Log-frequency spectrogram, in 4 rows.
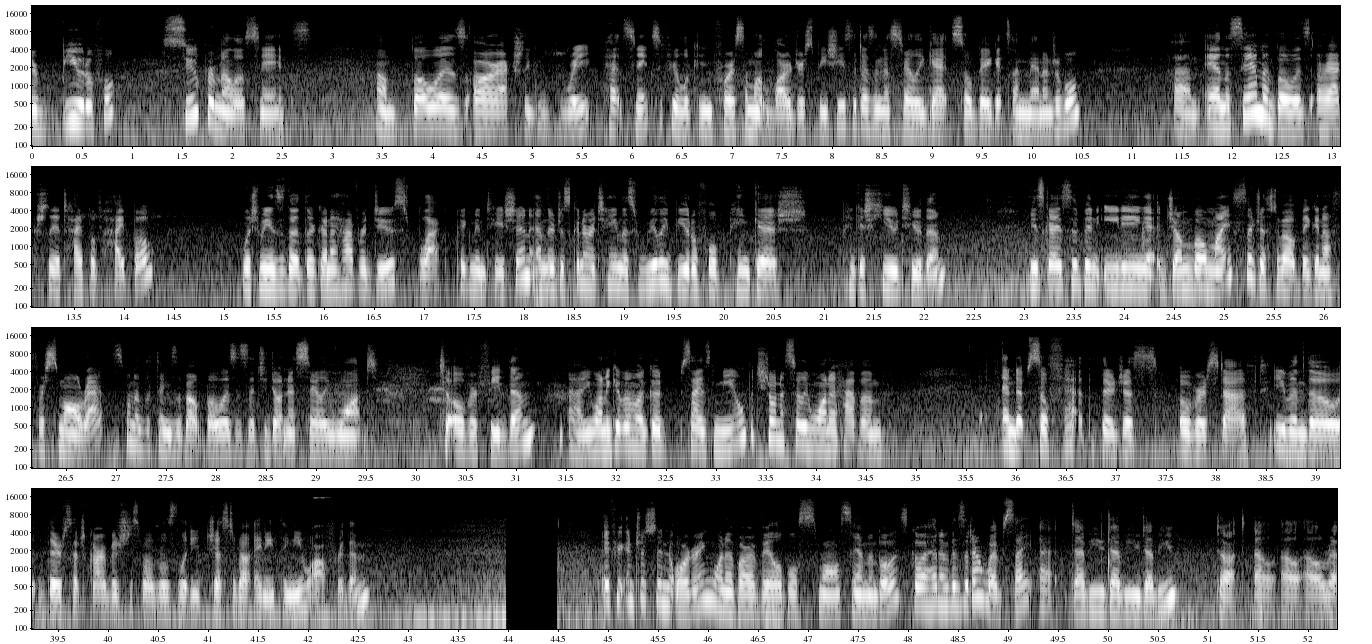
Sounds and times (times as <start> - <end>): Speech: 0.0 - 2.8, 3.4 - 10.6, 11.4 - 14.4, 15.2 - 22.3, 23.0 - 34.8, 35.7 - 42.7, 45.0 - 52.2
Outside, rural or natural: 0.0 - 52.2.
